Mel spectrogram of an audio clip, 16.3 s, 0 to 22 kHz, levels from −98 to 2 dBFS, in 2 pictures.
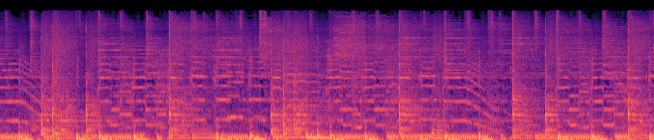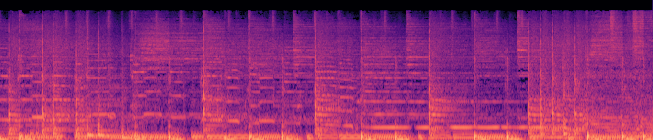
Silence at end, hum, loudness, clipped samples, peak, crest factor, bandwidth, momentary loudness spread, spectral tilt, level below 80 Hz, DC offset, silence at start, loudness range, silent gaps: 0 s; none; -25 LUFS; under 0.1%; -4 dBFS; 18 dB; 16 kHz; 3 LU; -5 dB/octave; -28 dBFS; under 0.1%; 0 s; 1 LU; none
